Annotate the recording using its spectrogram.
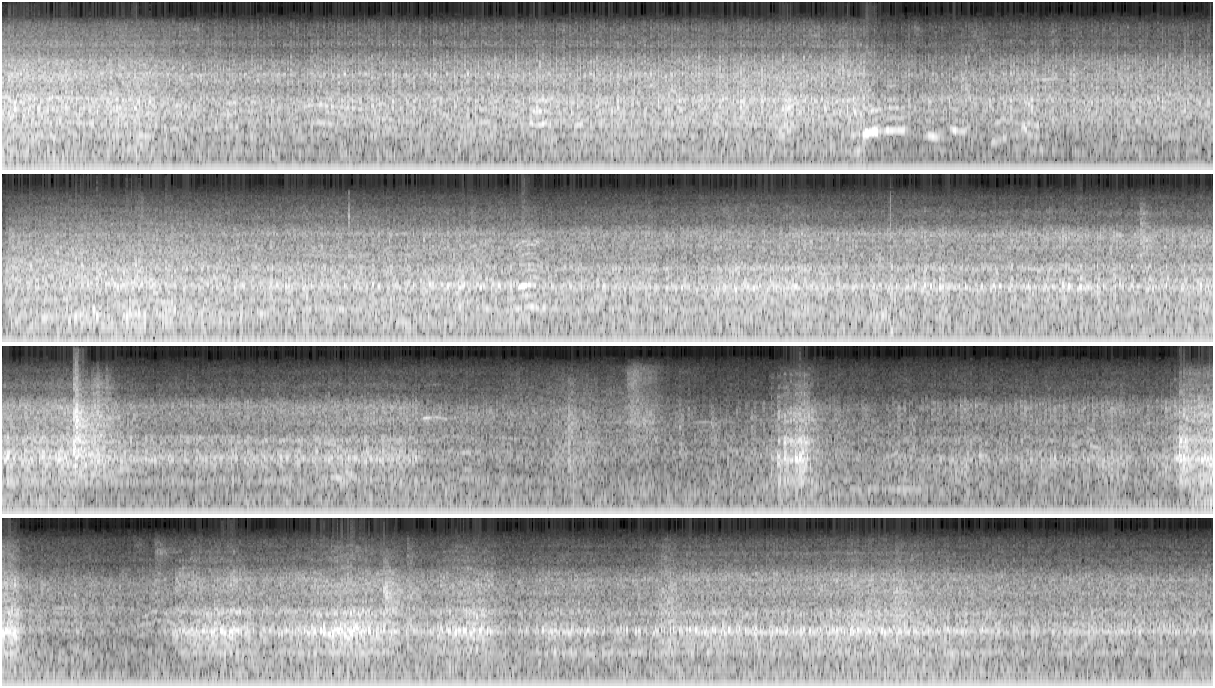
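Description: Truck and tractor engines running, with indistinct voices and a few sharp knocks in the second half.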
